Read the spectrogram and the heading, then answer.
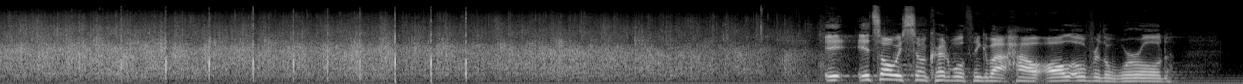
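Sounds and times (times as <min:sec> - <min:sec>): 
church congregation applause at a Family Sunday service: 0:00.0 - 0:09.5
speech: 0:08.2 - 0:11.8.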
